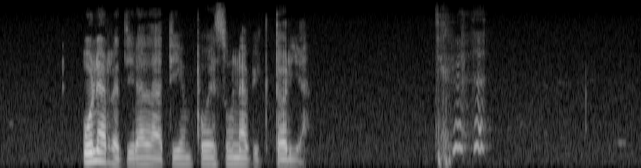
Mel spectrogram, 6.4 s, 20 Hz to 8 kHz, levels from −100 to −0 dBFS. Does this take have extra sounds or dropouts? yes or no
yes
